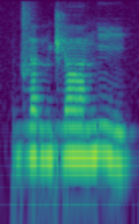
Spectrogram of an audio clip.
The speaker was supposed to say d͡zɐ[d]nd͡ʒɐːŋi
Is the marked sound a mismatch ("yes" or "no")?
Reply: no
